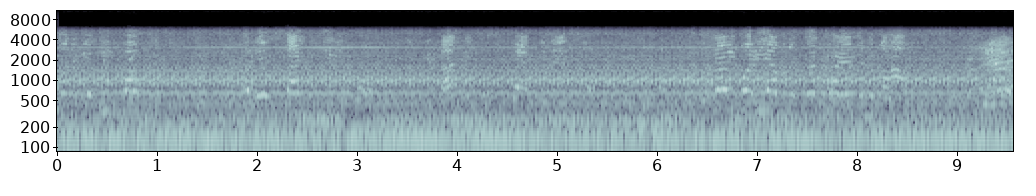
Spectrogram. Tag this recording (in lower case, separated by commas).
speedboat, speech, vehicle, water vehicle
